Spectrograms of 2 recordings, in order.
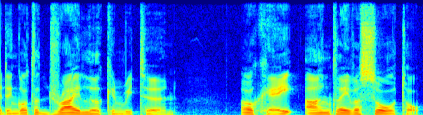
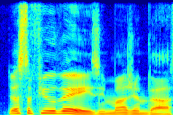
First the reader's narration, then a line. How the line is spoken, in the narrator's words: she replied dryly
